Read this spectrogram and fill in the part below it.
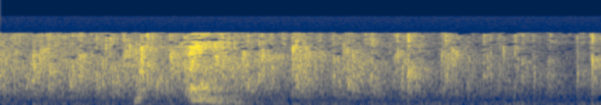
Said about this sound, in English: Thank you, choir. That's wonderful. Just flat out good singing today. Appreciate all of it. How many of you have enjoyed it? Let's give all of our singers and our musicians a round of applause for them.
